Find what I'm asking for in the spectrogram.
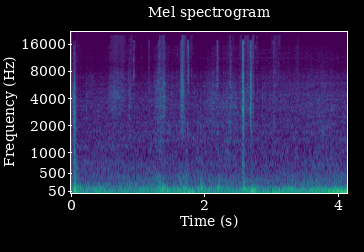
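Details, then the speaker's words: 2008 Toyota Tacoma pulling away, starting in reverse, with a newly installed Walker Quiet Flow stainless muffler: low, soft exhaust rumble, no drone, rasp or blowing. Quieter and healthy, a big difference from the old muffler. "Wow, big difference. This Walker muffler really made a big difference."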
